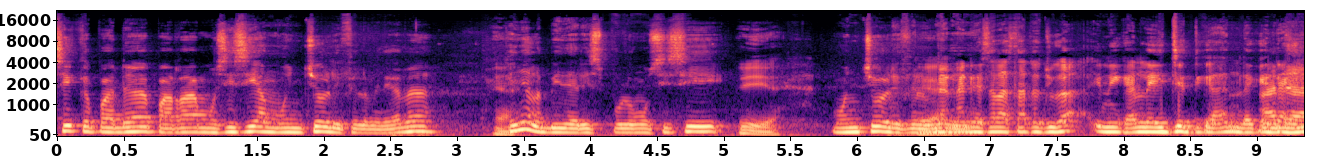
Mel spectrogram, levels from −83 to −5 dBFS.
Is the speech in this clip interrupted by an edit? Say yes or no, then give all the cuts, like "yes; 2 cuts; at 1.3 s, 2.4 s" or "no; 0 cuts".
no; 0 cuts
